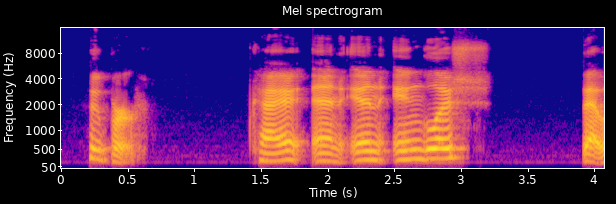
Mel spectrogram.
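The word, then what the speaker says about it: ὑπέρ: Okay, and upsilon, which is your U, is also going to have a rough breathing. Okay? So let me see. Hooper number 5228 would look like this. Hooper.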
